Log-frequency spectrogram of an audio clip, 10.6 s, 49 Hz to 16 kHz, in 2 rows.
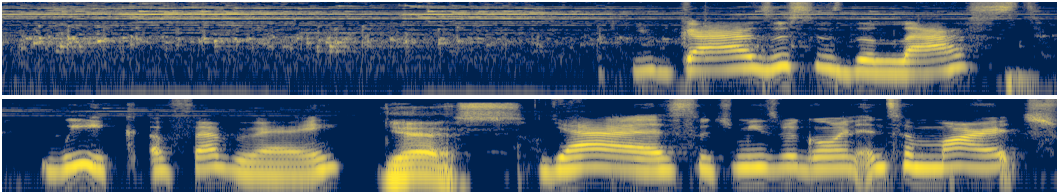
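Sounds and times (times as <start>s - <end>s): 
metallic wind chimes ringing and shimmering: 0.0s - 7.1s
speech: 3.2s - 10.5s.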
